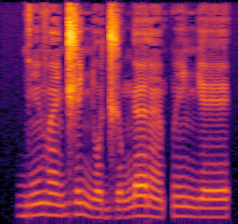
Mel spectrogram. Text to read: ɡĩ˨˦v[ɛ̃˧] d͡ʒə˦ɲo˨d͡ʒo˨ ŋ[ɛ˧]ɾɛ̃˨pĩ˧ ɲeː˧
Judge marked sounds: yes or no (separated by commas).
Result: yes, yes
